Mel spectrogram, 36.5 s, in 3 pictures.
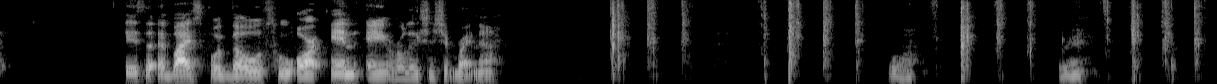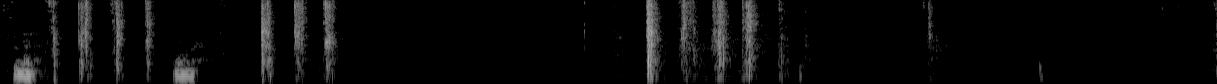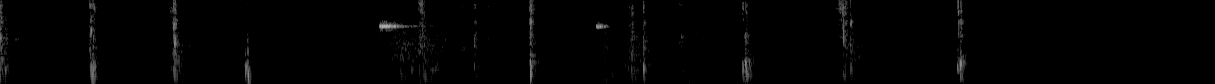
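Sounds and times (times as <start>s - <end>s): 
speech: 1.2s - 5.0s, 8.9s - 9.2s, 10.6s - 10.9s, 12.3s - 12.7s, 13.9s - 14.2s
tarot cards being shuffled: 6.1s - 14.0s, 14.8s - 15.7s, 18.6s - 20.4s, 21.4s - 21.6s, 24.2s - 24.6s, 26.0s - 26.9s, 30.5s - 31.9s, 32.7s - 33.0s.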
